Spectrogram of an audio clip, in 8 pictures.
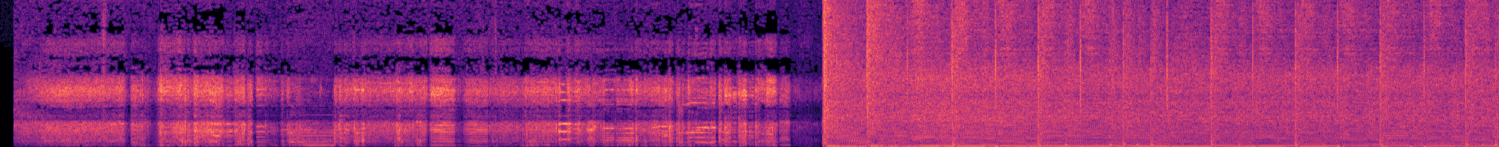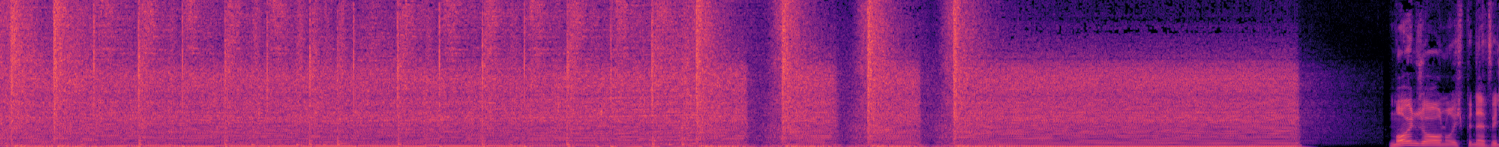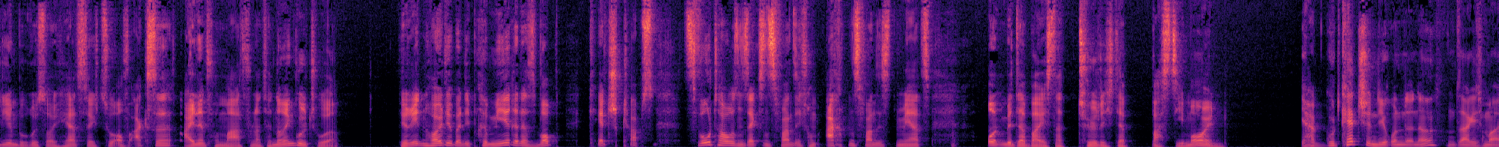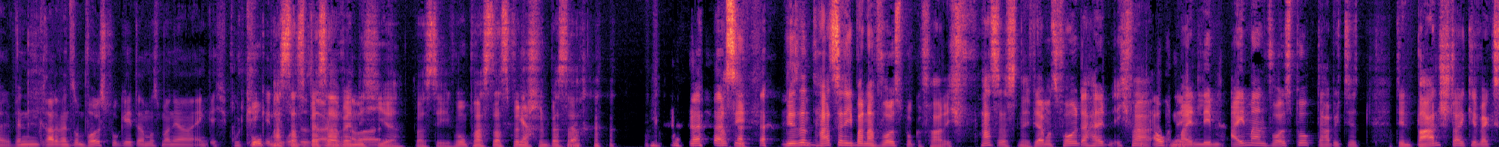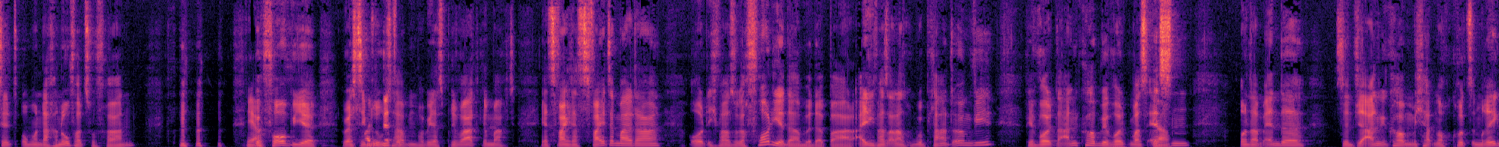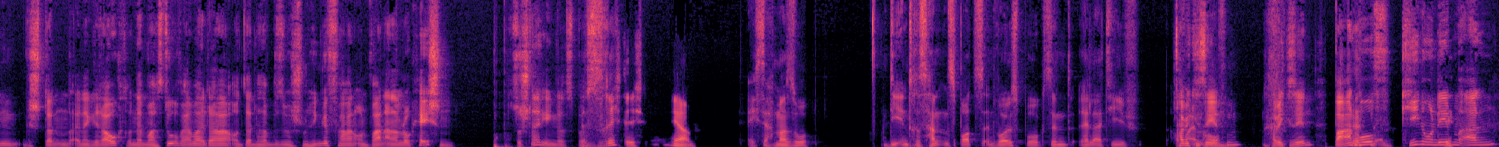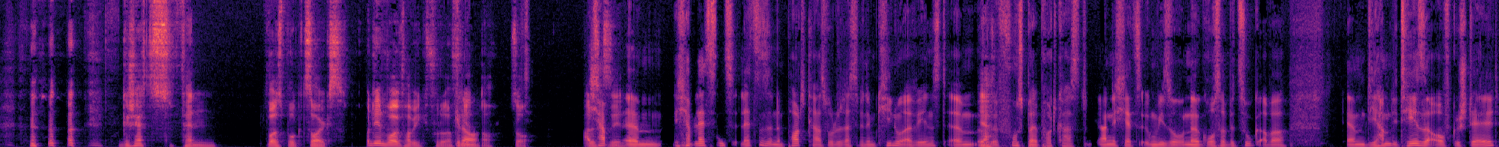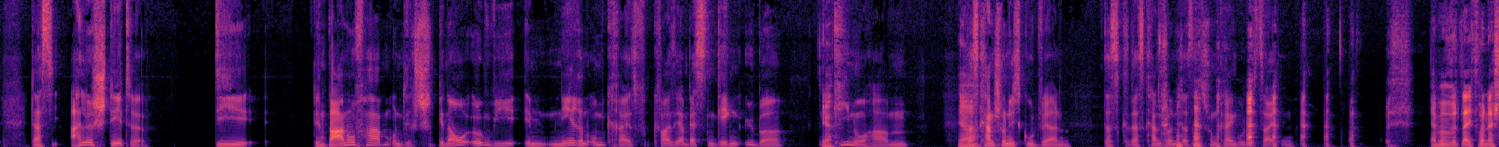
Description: vor Ort um für euch Eindrücke der Veranstaltung zu sammeln. Wer das Ding am Ende gewonnen hat und ob sich eine Reise nach Wolfsburg lohnt, erfahrt ihr nur, wenn ihr reinhört.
